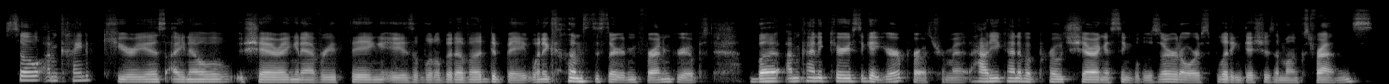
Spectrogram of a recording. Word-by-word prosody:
So 195 0 +2
I'm 180 -1 -6
kind 180 +2 -5
of 200 - -20
curious. 115 0 -1
I 115 -1 0
know 120 +1 0
sharing 115 0 +3
and 110 - +1
everything 110 +1 -1
is 105 -1 -2
a - - -2
little 110 0 -4
bit 110 +1 -1
of 110 0 +2
a 115 0 +2
debate 110 -4 -2
when 115 +2 0
it 120 - +3
comes 145 -2 +3
to 130 - -5
certain 115 -3 -1
friend 115 +2 0
groups, 100 -4 -4 0.4
but 140 +3 +6
I'm 145 +1 0
kinda 155 0 +1
curious 145 -1 +2
to 140 - -6
get 140 -6 +1
your 125 +4 +2
approach 130 -9 -3
from 105 -2 -10
it. 105 - -7
How 140 -1 +2
do 140 - +2
you 145 - +1
kind 145 -1 0
of 140 - +1
approach 125 -1 -3
sharing 115 -2 +4
a 105 - -4
single 105 -1 -7
dessert 120 +5 -1
or 105 -2 +1
splitting 110 0 -2
dishes 105 +1 -4
amongst 100 -1 -6
friends? 115 +7 -1
115 Hz, 210 wpm, -25 LUFS, 110-135 Hz, 0.4 s, but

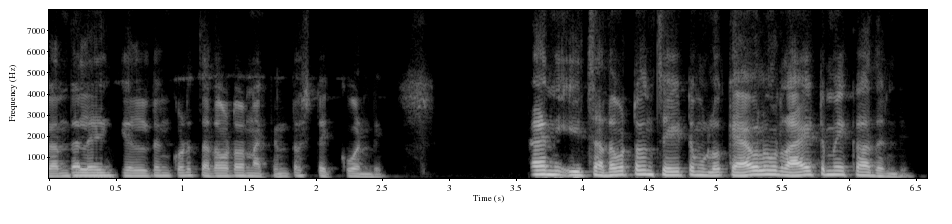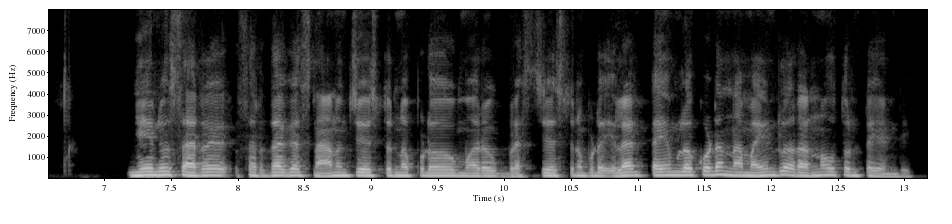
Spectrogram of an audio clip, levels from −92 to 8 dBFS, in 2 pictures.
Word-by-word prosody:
గ్రంథాలయంకెళ్ళడం 130 +1 -2
కూడా 140 +2 -4
చదవడం 125 +1 -3
నాకు 115 - -14
ఇంట్రెస్టెక్కువండి 115 -5 -8 1.1
కానీ 190 -1 +6
ఈ - - +6
చదవటం, 180 +6 +2
చేయటంలో 160 -2 +1
కేవలం 185 +7 +5
రాయటమే 180 +5 +3
కాదండి. 120 -7 -2 0.8
నేను 160 +2 +5
సరే 140 +2 +3 0.2
సరదాగా 145 +2 0
స్నానం 130 +3 +1
చేస్తున్నప్పుడో, 140 -1 0 0.2
మరి 125 0 0 0.2
బ్రష్ 120 -1 -6
చేస్తున్నప్పుడో 135 -1 -1
ఇలాంటి 145 +1 +1
టైంలో 160 +1 +2
కూడా 175 +2 +2
నా - - +2
మైండ్‌లో 155 +5 +1
రన్నవుతుంటయండి. 135 -9 -3
140 Hz, 120 wpm, -22 LUFS, 125-160 Hz, 1.1 s, కానీ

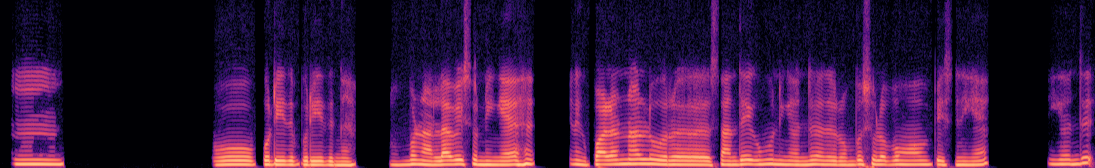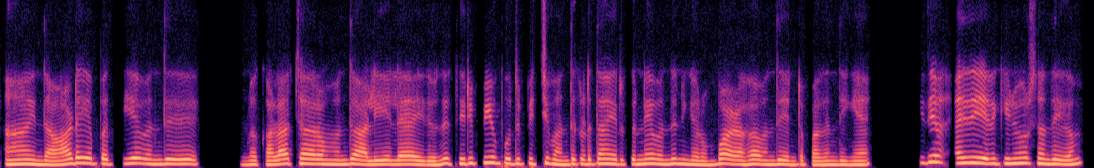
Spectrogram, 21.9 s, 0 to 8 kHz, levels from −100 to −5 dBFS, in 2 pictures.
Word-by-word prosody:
ம். 210 -1 +1 1.5
ஓ! - - -8 0.5
புரியுது 185 -1 +3
புரியுதுங்க. 175 -1 +2 0.5
ரொம்ப 175 +3 -1
நல்லாவே 190 +3 +3
சொன்னீங்க 180 -2 +2 0.7
எனக்கு 190 -4 -2
பல 195 0 +3 0.2
நாள் 220 0 +3 0.2
ஒரு 190 0 +3 0.4
சந்தேகமும் 200 +3 +1
நீங்க 185 -1 0
வந்து 175 +2 0
அது 185 -1 0
ரொம்ப 175 +3 -2
சுலபமாவும் 190 0 -1
பேசுனிங்க. 175 -1 -1 0.7
நீங்க 205 0 -2
வந்து 215 +6 0 0.2
ஆ! - - +3 0.2
இந்த 190 0 +1 0.2
ஆடைய 250 +3 +2
பத்தியே 230 +4 -1
வந்து 210 +1 0 0.7
இந்த 180 +2 -2
கலாச்சாரம் 215 +2 +1
வந்து 200 +3 +1
அழியல. 195 +1 +1 0.2
இது 175 - -1
வந்து 225 +6 0
திருப்பியும் 250 +3 -1
புதுப்பிச்சு 225 +1 -2
வந்துக்கிட்டு 210 +3 -1
தான் 225 -1 +2
இருக்குன்னே 210 +2 -1
வந்து 210 +2 0
நீங்க 200 -3 +1
ரொம்ப 180 +5 -1
அழகா 200 0 0
வந்து 190 +1 0
என்ட்ட 180 +1 -3
பகிர்ந்தீங்க. 180 0 0 0.7
இது 295 - -1 0.2
அ - - +2
இது 270 0 +1
எனக்கு 230 -1 -3
இன்னொரு 245 +1 0
சந்தேகம். 210 -1 +1
200 Hz, 135 wpm, -22 LUFS, 185-215 Hz, 1.5 s, புரியுது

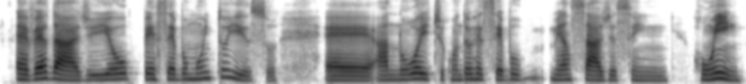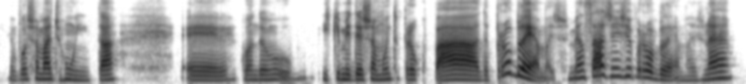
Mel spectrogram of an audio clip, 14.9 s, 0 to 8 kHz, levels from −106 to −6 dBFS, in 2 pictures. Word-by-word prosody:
É 185 -1 +3
verdade. 175 -5 +4
E 170 +2 -3
eu 195 +2 -1
percebo 190 -1 -3
muito 215 +7 -7
isso. 150 - -7 0.5
Eh, 155 -1 +1
à 165 0 0
noite, 185 +3 -3
quando 175 +1 -11
eu 190 - -2
recebo 180 -2 -4 0.3
mensagem, 170 -2 0
assim, 150 -2 -10 0.3
ruim 180 -3 +2
eu 160 - -15
vou 185 +2 -6
chamar 190 0 +1
de 185 - -10
ruim, 160 -4 -8
tá? 170 +2 +3 0.7
Eh, 155 +1 -3
quando 170 0 -8
eu 180 +3 -6 0.3
e 185 - -10
que 205 - -6
me 185 -1 -1
deixa 180 +1 0
muito 190 +4 -7
preocupada 170 -2 +5
problemas. 380 - +3
Mensagens 275 +7 +1
de 295 - -4
problemas, 170 - -4
né. 215 +5 +1
180 Hz, 145 wpm, -24 LUFS, 160-195 Hz, 0.7 s, preocupada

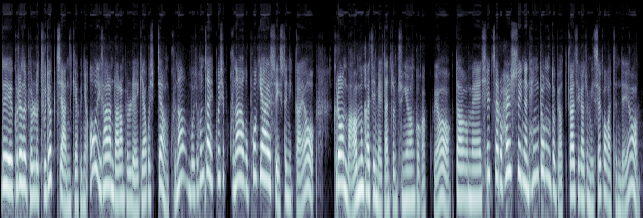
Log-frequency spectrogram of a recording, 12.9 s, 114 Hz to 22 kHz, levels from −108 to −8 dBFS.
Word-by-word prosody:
네. 245 -1 +6
그래서 255 +2 +4
별로 200 -2 -1
두렵지 265 +10 0
않게 165 +1 -2
그냥 165 0 -8
'어 380 +2 +3
이 235 - -1
사람 250 +1 +3
나랑 190 -1 0
별로 175 -4 -3
얘기하고 185 +7 -3
싶지 200 +7 -4
않구나. 245 - -2
뭐 210 -2 -4
저 210 - -7
혼자 325 +4 +3
있고 300 +1 -4
싶구나' 290 -2 -1
하고 280 -5 +1
포기할 305 +2 +4
수 265 - -4
있으니까요. 185 +5 -2 0.4
그런 265 -4 +5
마음가짐이 205 - +3
일단 150 +1 -4
좀 170 0 -8
중요한 180 +1 -4
것 175 - -7
같고요. 150 +6 -4
그다음에 185 -1 -1
실제로 310 - 0
할 340 +5 +5
수 350 0 -2
있는 265 -8 +2
행동도 310 -1 -1
몇 140 -9 -8
가지가 210 -3 +1
좀 180 -3 -7
있을 170 +8 -5
것 215 - -2
같은데요. 165 - -5
210 Hz, 435 characters per minute, -23 LUFS, 180-270 Hz, 0.4 s, 네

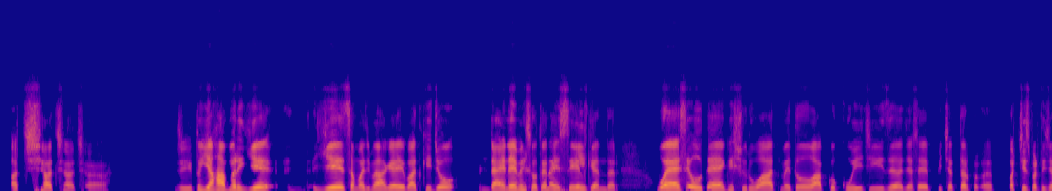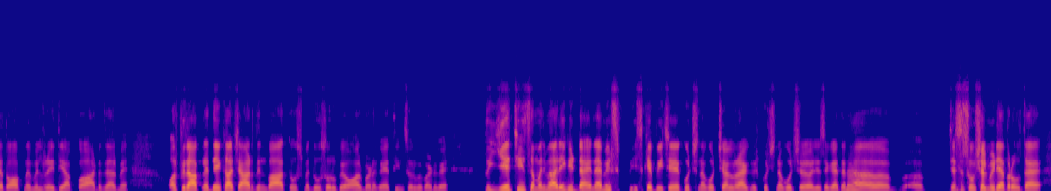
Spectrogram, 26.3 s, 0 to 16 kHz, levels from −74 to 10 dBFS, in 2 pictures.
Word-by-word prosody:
अच्छा, - - -2
अच्छा, - - -4
अच्छा। 100 -2 -13 0.9
जी, 120 +2 -8
तो - - -6
यहाँ 195 -1 +7
पर 240 -3 +4
ये, 190 - +4 0.6
ये 195 +8 +7
समझ 160 -1 -2
में 170 - -3
आ 145 - +3
गया 180 +6 +3
ये 155 -2 +3
बात 145 0 +1
कि 190 - -8
जो 205 - +2 0.6
डायनामिक्स 175 +11 +4
होते - - -1
हैं - - 0
ना, 315 - -2
इस 210 - -4
सेल 155 -1 +1
के 160 - +1
अंदर, 130 -4 -6 0.5
वो 200 0 +6
ऐसे 180 +4 +7
होते 205 0 +2
हैं 205 +2 +4
कि 225 0 -8
शुरुआत 155 -2 -1
में 180 0 -7
तो 185 0 -4
आपको 150 +3 -1
कोई 155 +2 -6
चीज़ 160 0 -10 0.2
जैसे 150 +3 -3
75 165 +3 -4
प 125 -3 -11 0.2
पच्चीस 185 +5 -4
प्रतिशत 165 0 -6
ऑफ 135 0 -2
में 145 - -9
मिल 125 -2 -13
रही 125 +1 -7
थी 130 - -6
आपको - - -10
8000 110 +1 -6
में 110 - -11 0.5
और 165 - -1
फिर 190 - +3
आपने 175 +2 +5
देखा 160 +1 +4
4 150 -2 +1
दिन 155 0 -12
बाद 140 +2 +2
तो 165 - -10
उसमें 165 +2 -14
₹200 125 0 -8
और 110 +2 -4
बढ़ 105 -2 -10
गए, 105 0 -9
₹300 110 0 -14
बढ़ 105 - -17
गए। 110 - -9 0.5
तो 205 - -8
ये 195 +6 +3
चीज़ 245 -3 0
समझ 200 -1 -1
में 215 - 0
आ - - +7
रही 205 +4 +2
है - - -10
कि 270 - 0
डायनामिक्स 175 - +1 0.2
इसके 195 - 0
पीछे 175 -1 0
कुछ 160 -1 -9
न 160 - -6
कुछ 150 0 -9
चल 120 0 -2
रहा 130 - 0
है, 140 - -2 0.2
कुछ 145 - -11
न - - -4
कुछ 140 -1 -8
जैसे 125 0 -4
कहते 120 -2 -4
हैं - - -6
ना 245 - -2 0.4
अ - - -10 0.4
अ, - - -12 0.3
जैसे 140 +4 -4
सोशल 160 +3 +1
मीडिया 160 -1 +3
पर 160 - -2
होता 130 0 0
है 125 - -1
155 Hz, 225 wpm, -23 LUFS, 135-180 Hz, 0.9 s, यहाँ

